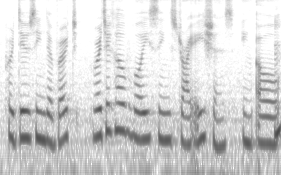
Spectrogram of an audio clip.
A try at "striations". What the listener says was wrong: 没有 S.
